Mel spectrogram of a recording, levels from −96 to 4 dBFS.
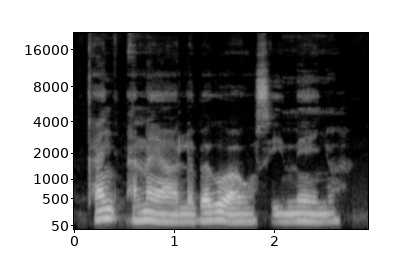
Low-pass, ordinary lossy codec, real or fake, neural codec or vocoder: none; none; real; none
